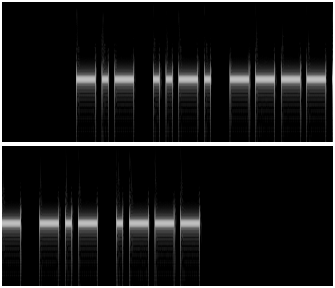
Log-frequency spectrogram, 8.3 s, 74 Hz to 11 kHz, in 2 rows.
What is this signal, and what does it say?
Morse code, heard as a keyed tone, about 15 wpm, 700 Hz. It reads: KF0KJ
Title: USA Call Signs - 5 Characters - Repeated 2x - 15wpm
